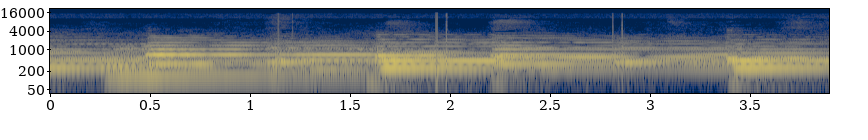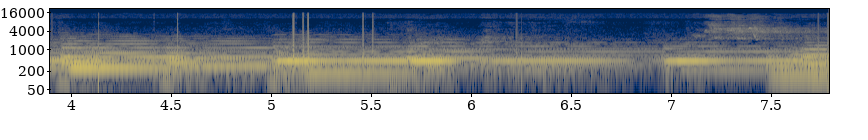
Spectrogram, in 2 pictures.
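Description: Slow piano music: a steady run of held chords, each note sounding for about half a second to a second.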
